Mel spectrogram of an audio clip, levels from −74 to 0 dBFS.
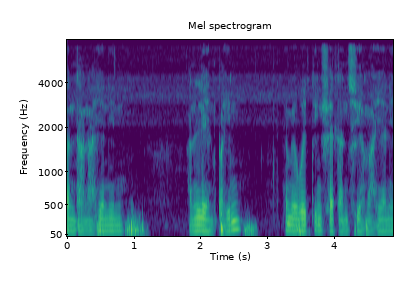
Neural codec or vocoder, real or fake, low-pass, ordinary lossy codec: none; real; 7.2 kHz; none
